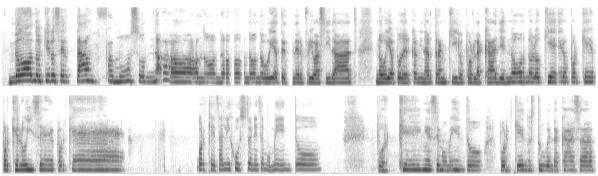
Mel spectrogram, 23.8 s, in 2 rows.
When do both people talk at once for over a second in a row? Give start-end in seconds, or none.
none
